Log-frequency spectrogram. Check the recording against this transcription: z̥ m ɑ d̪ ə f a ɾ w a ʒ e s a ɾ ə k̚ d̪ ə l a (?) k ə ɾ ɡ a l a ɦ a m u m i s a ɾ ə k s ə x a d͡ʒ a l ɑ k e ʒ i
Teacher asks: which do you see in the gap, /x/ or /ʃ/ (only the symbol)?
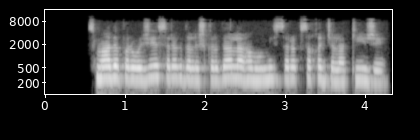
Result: ʃ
